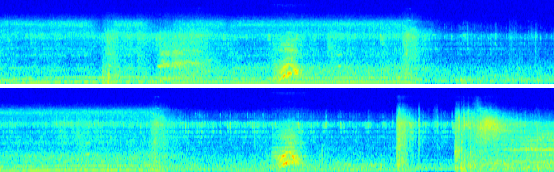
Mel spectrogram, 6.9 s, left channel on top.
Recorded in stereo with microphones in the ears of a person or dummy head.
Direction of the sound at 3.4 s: 45° right (ahead or behind).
